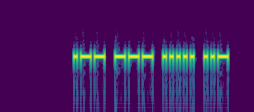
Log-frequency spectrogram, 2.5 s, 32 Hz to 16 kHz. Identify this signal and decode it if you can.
Morse code, heard as a keyed tone, about 36 wpm, 700 Hz. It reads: WO5U
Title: USA Call Signs - 4 Characters - 3x Character Spacing - 35wpm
